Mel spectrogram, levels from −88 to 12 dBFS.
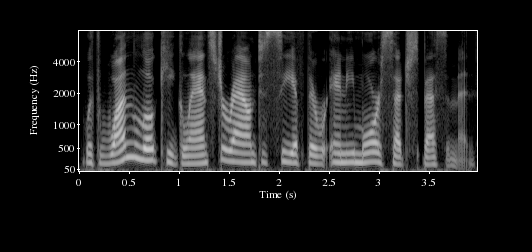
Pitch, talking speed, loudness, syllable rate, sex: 190 Hz, 225 wpm, -20 LUFS, 5.8 syllables/s, female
